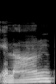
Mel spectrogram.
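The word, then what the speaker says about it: élan: Pronunciation होती है इसकी ऐलान।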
